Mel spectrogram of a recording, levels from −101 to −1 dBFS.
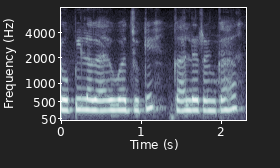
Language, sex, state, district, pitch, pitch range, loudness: Hindi, female, Jharkhand, Garhwa, 275 Hz, 270-290 Hz, -14 LUFS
